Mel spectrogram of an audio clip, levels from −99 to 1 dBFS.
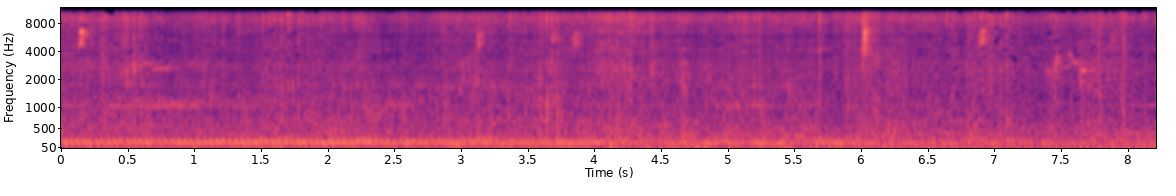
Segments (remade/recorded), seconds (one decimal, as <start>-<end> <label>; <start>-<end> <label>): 0.0-0.8 recorded; 0.8-1.5 remade; 1.5-2.0 recorded; 2.0-6.6 remade; 6.6-8.2 recorded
